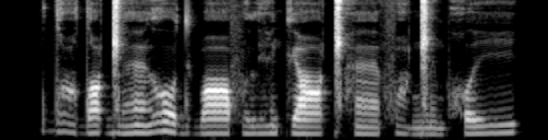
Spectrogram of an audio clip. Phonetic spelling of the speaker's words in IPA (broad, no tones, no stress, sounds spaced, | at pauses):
dˤ ɑ̤ dˤ i ɡ͡ǁ ɛ̃ː ɣ o d ʏ b ɑː f o̤ lʲ ɦ ĩ kʲ ɑː ǁʰ ɛ̃ː f ɑ̤ ŋ͡ǁ ĩ b χʷ iː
